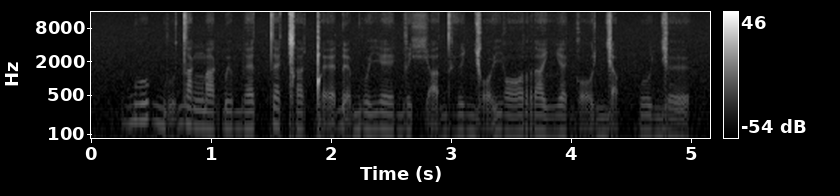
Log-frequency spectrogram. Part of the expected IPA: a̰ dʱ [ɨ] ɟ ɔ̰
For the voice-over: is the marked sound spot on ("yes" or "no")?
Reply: yes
